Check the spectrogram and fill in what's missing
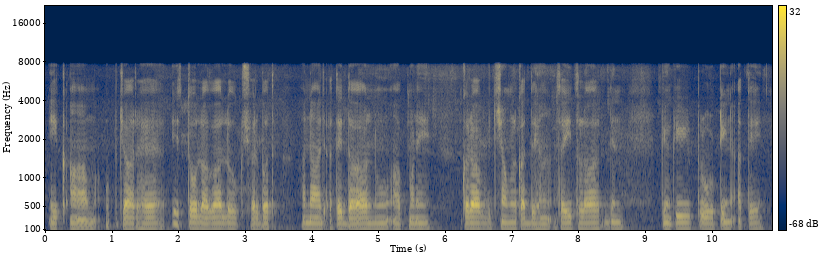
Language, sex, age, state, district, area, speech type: Punjabi, male, 18-30, Punjab, Hoshiarpur, rural, spontaneous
